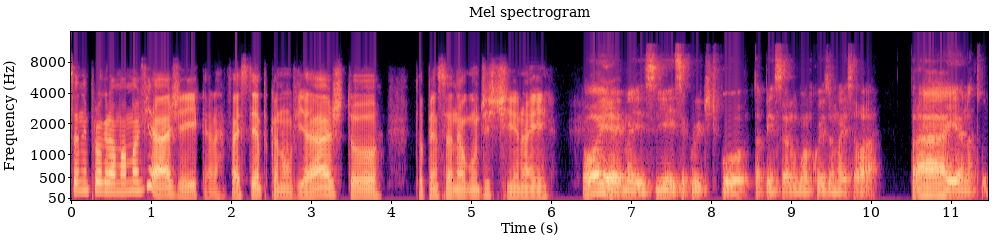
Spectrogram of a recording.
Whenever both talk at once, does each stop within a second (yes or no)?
yes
